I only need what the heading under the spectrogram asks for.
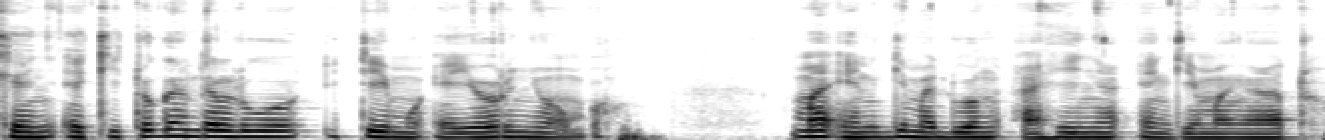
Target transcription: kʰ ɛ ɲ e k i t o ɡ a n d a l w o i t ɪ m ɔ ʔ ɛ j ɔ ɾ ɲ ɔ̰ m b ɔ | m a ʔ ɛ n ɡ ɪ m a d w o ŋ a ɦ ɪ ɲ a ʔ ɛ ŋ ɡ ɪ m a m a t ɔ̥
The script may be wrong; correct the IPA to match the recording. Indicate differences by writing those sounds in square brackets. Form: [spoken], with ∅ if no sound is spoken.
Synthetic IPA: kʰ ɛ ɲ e k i t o ɡ a n d a l w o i t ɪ m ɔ ʔ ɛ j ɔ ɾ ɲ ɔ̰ m b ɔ | m a ʔ ɛ n ɡ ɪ m a d w o ŋ a ɦ ɪ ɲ a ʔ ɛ ŋ ɡ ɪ m a [ŋ] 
